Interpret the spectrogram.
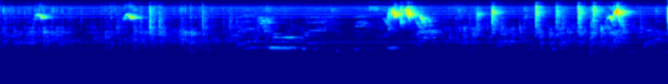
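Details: Two pet budgerigars, a green one playing with a ball while a blue/white one "yells" at him: short, sharp chirps in scattered bursts amid soft rustling and clicks.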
